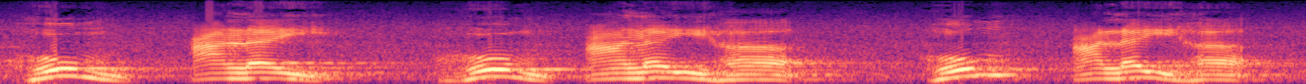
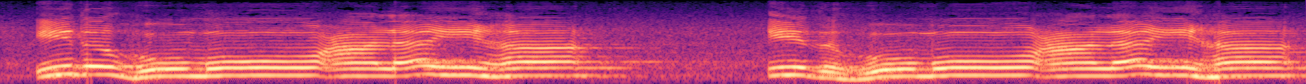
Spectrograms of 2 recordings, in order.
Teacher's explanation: tidak diidharkan hum 'alaiha, tetapi mimnya disukunkan dan dijadikan dua harokat. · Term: silatul mim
